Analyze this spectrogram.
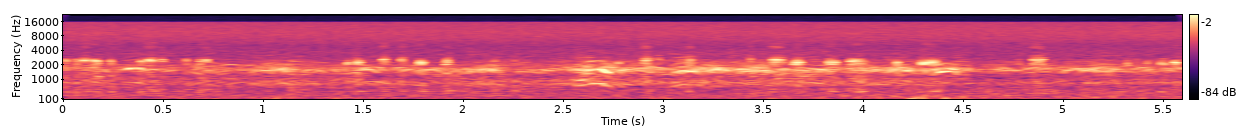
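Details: A mass of snow geese erupting into flight at Montezuma, New York, in March 2023 creates a steady wall of many nasal honking calls, closely layered and unbroken, over a faint low background rumble.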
